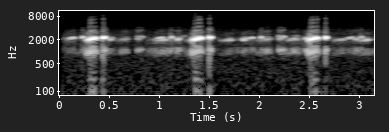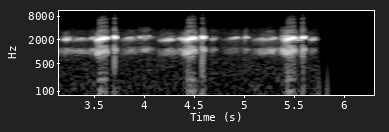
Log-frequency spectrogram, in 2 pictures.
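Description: A frog croaks in a steady series, loud rasping notes coming about once a second.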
